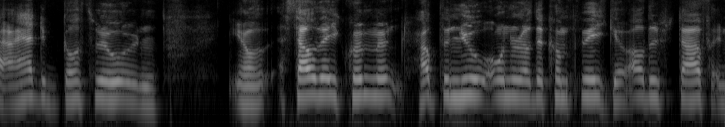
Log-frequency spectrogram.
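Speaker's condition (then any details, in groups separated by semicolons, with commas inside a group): Cerebral palsy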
